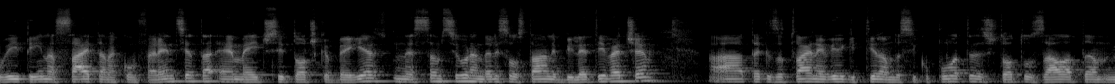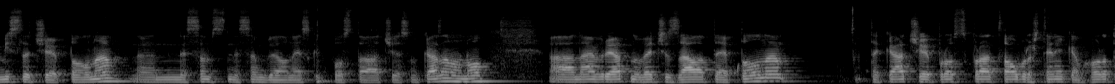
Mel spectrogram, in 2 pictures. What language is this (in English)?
Bulgarian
